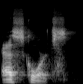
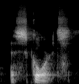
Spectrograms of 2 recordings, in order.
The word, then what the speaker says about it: escorts: I think I put the emphasis on the wrong syllable there. Escorts them to victory, not escorts.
